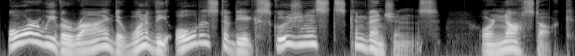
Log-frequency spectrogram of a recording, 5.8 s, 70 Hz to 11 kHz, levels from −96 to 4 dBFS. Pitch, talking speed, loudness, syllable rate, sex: 150 Hz, 135 wpm, -17 LUFS, 5.1 syllables/s, male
